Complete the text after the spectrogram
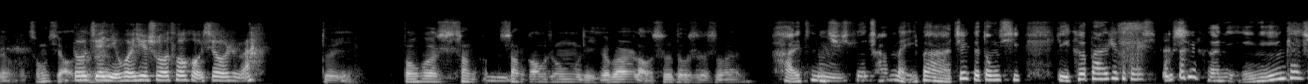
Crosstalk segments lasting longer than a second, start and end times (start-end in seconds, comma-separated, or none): none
